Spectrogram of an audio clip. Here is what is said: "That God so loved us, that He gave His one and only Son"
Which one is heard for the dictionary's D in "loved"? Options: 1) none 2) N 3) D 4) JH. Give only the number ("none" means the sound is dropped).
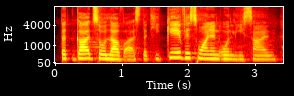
1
